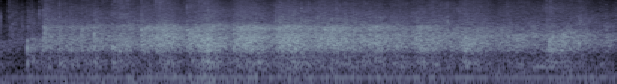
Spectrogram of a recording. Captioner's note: audience applauding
